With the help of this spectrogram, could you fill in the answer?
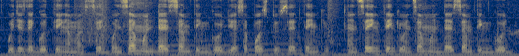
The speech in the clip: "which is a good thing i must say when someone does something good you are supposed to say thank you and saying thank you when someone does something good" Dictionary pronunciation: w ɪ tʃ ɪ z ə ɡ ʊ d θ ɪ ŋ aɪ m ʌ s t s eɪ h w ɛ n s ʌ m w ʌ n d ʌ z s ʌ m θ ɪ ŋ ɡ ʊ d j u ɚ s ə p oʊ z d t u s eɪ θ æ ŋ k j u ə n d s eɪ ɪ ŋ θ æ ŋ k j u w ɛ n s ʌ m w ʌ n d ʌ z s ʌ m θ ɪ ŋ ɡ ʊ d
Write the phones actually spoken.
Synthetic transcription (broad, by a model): w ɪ tʃ ɪ z ə ɡ ʊ d θ ɪ ŋ aɪ m ʌ s t s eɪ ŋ w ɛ n s ʌ m w ʌ n d ʌ z s ʌ m θ ɪ ŋ ɡ ʊ d j u ɚ s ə p oʊ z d t u s eɪ θ æ ŋ k j u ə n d s eɪ ɪ ŋ θ æ ŋ k j u w ɛ n s ʌ m w ʌ n d ʌ z s ʌ m θ ɪ ŋ ɡ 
